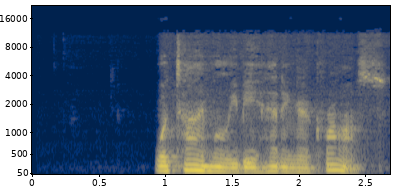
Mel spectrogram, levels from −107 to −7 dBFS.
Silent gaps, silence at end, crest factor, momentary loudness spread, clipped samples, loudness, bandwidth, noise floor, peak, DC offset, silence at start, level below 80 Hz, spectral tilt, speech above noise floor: none; 0.05 s; 16 dB; 6 LU; under 0.1%; -27 LUFS; 11.5 kHz; -86 dBFS; -12 dBFS; under 0.1%; 0.95 s; -58 dBFS; -7 dB/octave; 60 dB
